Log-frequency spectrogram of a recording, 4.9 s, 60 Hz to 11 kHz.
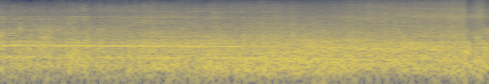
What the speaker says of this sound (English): A321 Neo making a bit of a racket there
